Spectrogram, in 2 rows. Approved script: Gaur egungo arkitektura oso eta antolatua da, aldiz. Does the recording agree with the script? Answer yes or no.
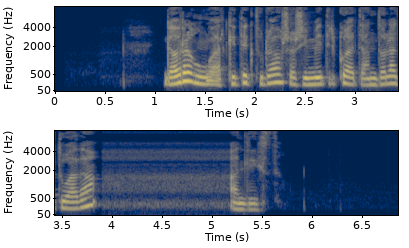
no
